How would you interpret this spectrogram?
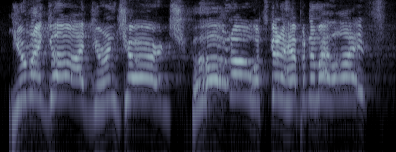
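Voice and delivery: high, loud mock wail; hammed-up despair, close to shouting; panicked worrier. Worrier crying out to God, hammed-up panic. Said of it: "what we do with God when we worry".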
